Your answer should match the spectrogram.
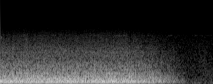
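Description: Single-engine de Havilland bush plane's radial piston engine droning steadily, heard inside the cabin in flight, then fading out over the last half second.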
